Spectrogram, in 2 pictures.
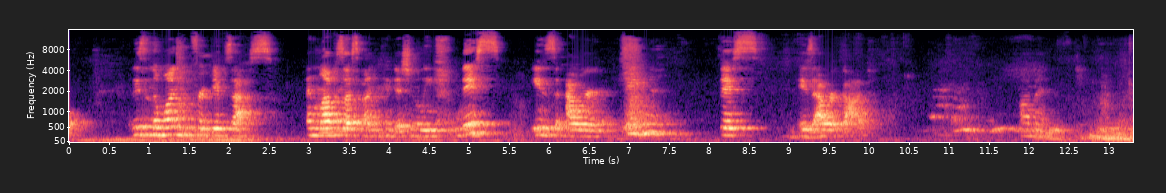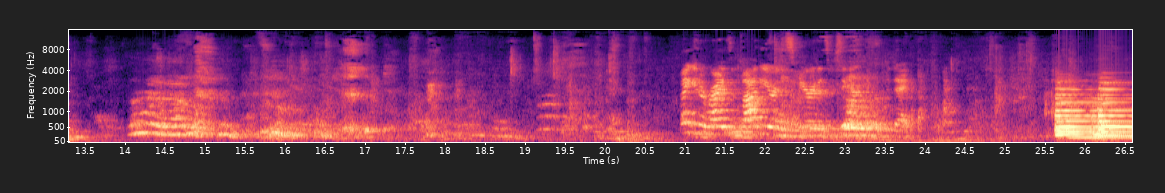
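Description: A woman speaks steadily into a microphone in a softly echoing room.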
